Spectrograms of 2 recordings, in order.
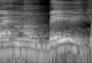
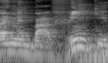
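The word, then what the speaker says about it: Bavinck: em quatro volumes né do Herman bavic ou Herman bavin né Vai depender da pronúncia mas eu herm bav eu prefiro pronunciar dessa forma né que é a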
